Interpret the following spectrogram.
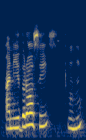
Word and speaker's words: anhidrosis: Ya sé que aquí la que sigue es la h, pero como la h es muda, en realidad a la hora de pronunciar se escucharía ahidrosis, entonces por eso es que lleva an, ¿ok?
